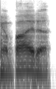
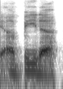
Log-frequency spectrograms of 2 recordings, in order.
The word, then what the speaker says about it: Abida: Okay, so I was saying it wrong. I was saying Abida, but it was really Abida.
